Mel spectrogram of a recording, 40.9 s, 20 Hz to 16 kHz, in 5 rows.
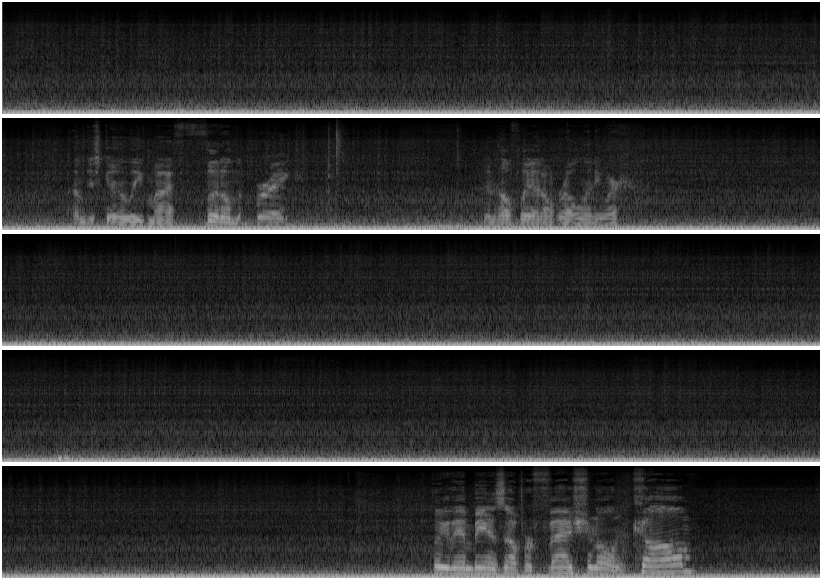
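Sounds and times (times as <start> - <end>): truck engine idling: 0.0 - 18.0, 23.3 - 28.3, 34.7 - 40.8.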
